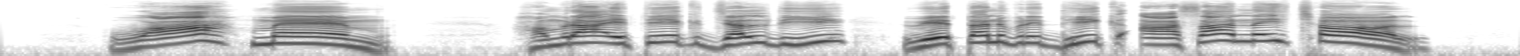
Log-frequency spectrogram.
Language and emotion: Maithili, surprised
